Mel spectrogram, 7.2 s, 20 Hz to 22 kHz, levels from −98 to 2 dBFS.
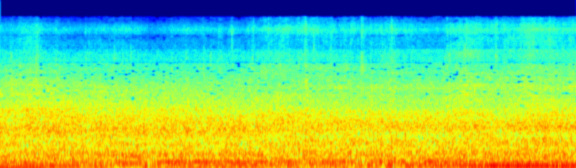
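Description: Throughout, the treble sounds gritty and plainly metallic, with nothing above 15.4 kHz, likely HE-AAC compression at a low bitrate near 24 kbps, rebuilding highs from copied lower bands.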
